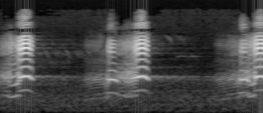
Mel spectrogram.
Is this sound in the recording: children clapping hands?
no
